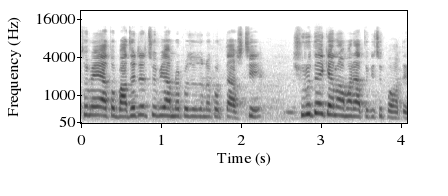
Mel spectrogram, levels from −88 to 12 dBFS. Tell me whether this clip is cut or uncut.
uncut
